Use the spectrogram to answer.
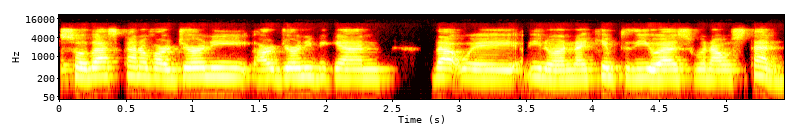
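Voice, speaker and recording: A woman in a Spanish accent, fairly quick and monotone, with flat intonation. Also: medium pitch for a woman. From Nicaragua, then Seattle from age ten. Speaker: physician and medical professor. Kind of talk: interview. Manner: warm, articulate.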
